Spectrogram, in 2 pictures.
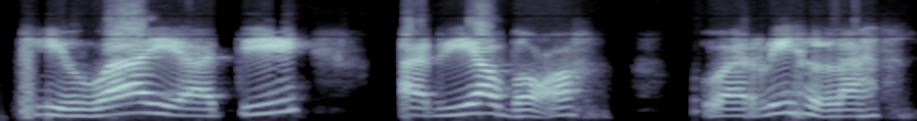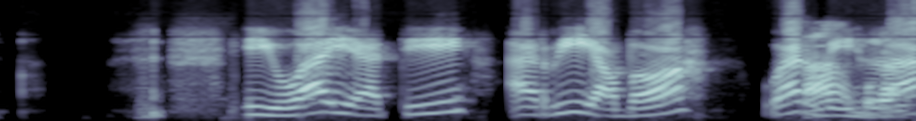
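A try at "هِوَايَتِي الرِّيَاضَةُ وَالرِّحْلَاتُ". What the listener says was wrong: Bukan ar-riyadhah, ya-nya panjang Ibu. Hiwayati ar-riyadhah warihlat. Ya, sebetulnya untuk kata rihlat ini bukan rihlah ya. Dia itu taknya tak terbuka. bacanya warihlat, warihlat, tak ya. Aryadah, warihlat, wal qiraatu aidan.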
